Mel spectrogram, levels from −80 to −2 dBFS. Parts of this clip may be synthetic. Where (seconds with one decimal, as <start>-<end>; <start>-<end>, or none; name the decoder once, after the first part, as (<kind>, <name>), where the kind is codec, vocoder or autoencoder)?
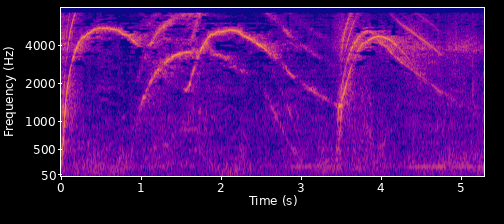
0.5-3.5 (codec, DAC)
